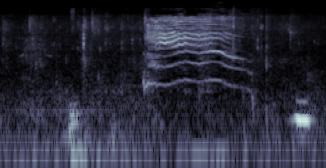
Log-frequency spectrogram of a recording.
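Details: A house cat in a comedy compilation gives one loud, clear meow lasting under a second. It rises, then bends downward at the end. A short low thump follows, over faint background noise.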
